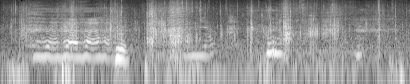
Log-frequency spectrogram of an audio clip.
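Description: A woman's voice making drawn-out, wavering playful vocal sounds without clear words, with some rustling between them.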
